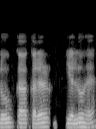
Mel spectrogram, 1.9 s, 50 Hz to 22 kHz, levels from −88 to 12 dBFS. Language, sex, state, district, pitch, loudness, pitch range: Hindi, male, Bihar, Saran, 120 Hz, -16 LUFS, 120-130 Hz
